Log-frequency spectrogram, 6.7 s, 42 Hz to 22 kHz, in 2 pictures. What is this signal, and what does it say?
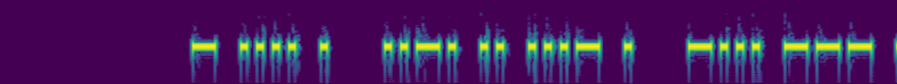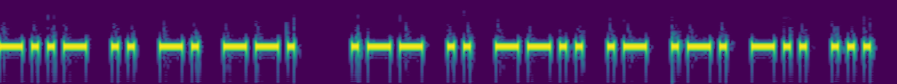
Morse code, heard as a keyed tone, about 40 wpm, 700 Hz. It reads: THE FIVE BOXING WIZARDS
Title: Pangram Challenge v2 - 40wpm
